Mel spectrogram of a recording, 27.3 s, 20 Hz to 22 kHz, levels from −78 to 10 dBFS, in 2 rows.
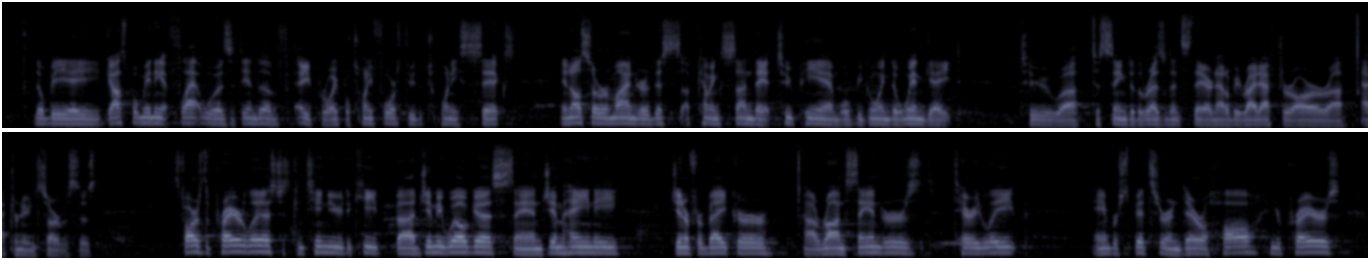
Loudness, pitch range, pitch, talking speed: -40 LUFS, 115-140 Hz, 125 Hz, 175 wpm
